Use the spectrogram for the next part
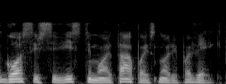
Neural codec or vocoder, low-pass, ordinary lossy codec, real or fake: none; 7.2 kHz; AAC, 96 kbps; real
